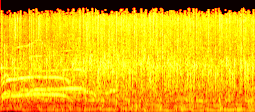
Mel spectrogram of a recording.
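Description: An audience breaks into sustained applause and cheering, a dense wash of clapping with a few high whoops rising over it at the start, steady and loud throughout.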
